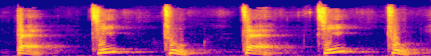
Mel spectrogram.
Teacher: Alors, premièrement, comment mettre la langue? La langue, il faut la mettre à la racine des incisives supérieures, juste au début du palais. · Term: lettre T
